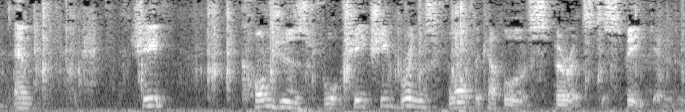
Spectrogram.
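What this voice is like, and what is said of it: Usual voice. Nothing is said of it.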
